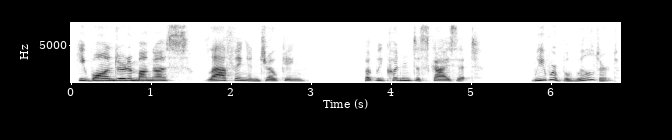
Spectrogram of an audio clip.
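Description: An actress playing a passionate, impatient, loving stage actress in an audio drama of love letters, speaking in an ardent, demanding, theatrical way. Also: female voice, mid-range voice, expressive, a little slow, fairly bright tone. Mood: reflective.

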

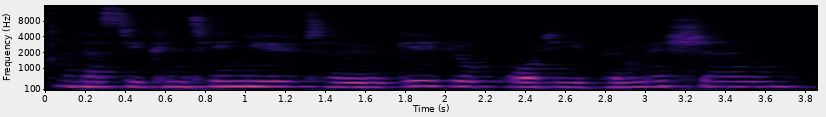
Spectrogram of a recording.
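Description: A woman guides a meditation in a roomy, echoing space. Her voice is soft-toned and mellow, and she speaks very slowly. She gives gentle, soothing instructions in short phrases, leaving long pauses between them. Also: mid-range voice, flat delivery.

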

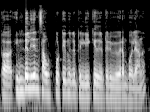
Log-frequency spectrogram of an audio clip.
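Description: Man, Kerala accent, news panelist, very quick pace, mid-pitched, detailed explanatory discussion. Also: animated, darkish tone. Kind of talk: explanatory current-affairs discussion.

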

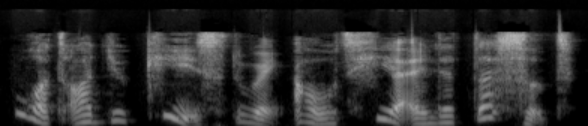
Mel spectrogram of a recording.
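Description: A woman reading aloud, voicing a bossy male stagecoach driver who shouts his warnings. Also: mid-range voice, huge pitch swings, measured pace, husky, no echo, lo-fi sound, full character voice. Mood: brisk.

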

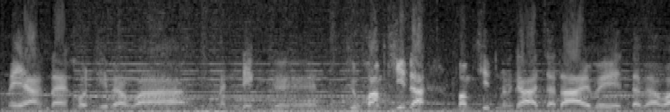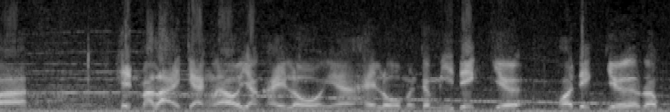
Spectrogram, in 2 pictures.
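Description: A man's voice: mid-range voice, fast, over music. A man talking bluntly and coarsely as a gang boss in a roleplay game, over noisy game audio. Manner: blunt, coarse slangy talk. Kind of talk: casual, profane gaming banter.

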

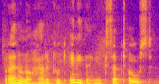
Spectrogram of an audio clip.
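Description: A man's voice: on the high side, big pitch swings, fast, a little mellow, voice pushed up, rough recording. A man doing a caring teenage girl. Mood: thoughtful. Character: resourceful older sister, teenage girl, steady and caring.

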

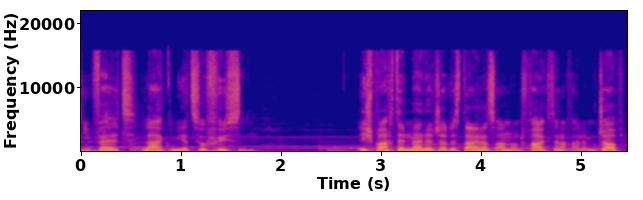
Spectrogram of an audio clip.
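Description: A man's voice: deep voice, lively intonation, moderate pace, soft background music. A man reading a scripted first-person horror story as a dramatic narrator.

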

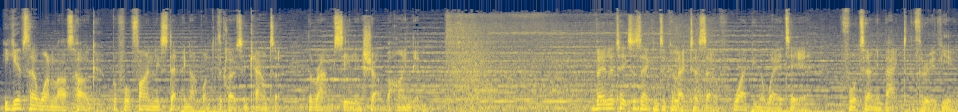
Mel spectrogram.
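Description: A man's voice: low voice, expressive, a little fast, over loud music. A man narrating a tabletop role-playing story as game master, in prepared, descriptive prose.

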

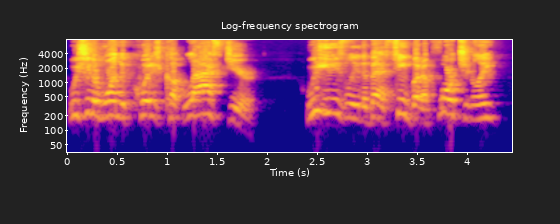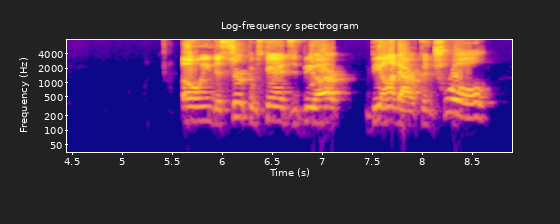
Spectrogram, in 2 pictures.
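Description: A man voicing a fiery, obsessive teenage boy sports captain in a children's storybook, forceful and indignant. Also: high-pitched, big pitch swings, normal speed, few pauses, reverberant, pitched above the performer's own voice, heavily acted, poor audio. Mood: stern, frustrated. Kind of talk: audiobook character voice in a children's fantasy story.

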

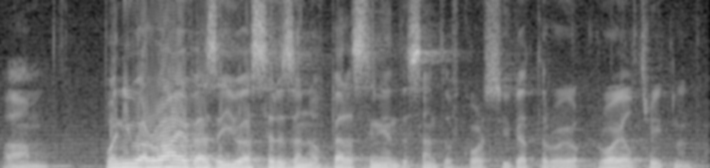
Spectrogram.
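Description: A middle-aged man from Gaza telling a personal story to a conference audience into a handheld mic, halting with frequent ums and restarts. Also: mid-range voice, steady tone, dark tone. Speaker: conference speaker. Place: large hall with a stage. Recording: long hall reverb, faint ambience.

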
